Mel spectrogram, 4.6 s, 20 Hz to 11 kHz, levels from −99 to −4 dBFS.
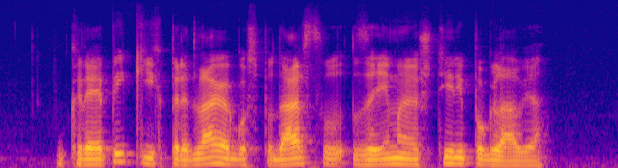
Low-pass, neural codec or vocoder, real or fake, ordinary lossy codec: none; none; real; none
